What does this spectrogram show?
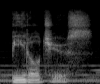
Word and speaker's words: Betelgeuse: astronomical future are Beetlejuice, often pronounced Beetlejuice and Antures.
